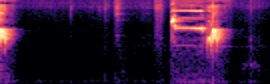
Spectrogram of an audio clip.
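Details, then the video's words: Male prenjak merah (prinia) singing as a lure: a tail of one buzzy note, then a brief pause before a bright, ringing high whistle that breaks into harsh chips. "SUARA BURUNG PRENJAK MERAH PEMIKAT GACORRR"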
